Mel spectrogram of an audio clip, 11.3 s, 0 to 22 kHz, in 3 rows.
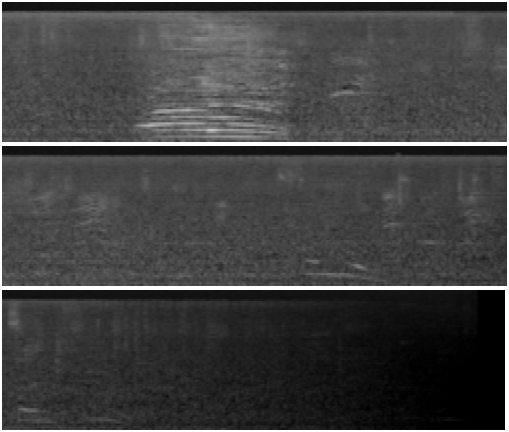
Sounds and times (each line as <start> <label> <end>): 1.0 tiger roars once 2.3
